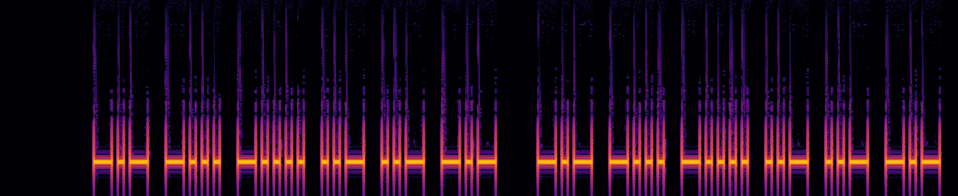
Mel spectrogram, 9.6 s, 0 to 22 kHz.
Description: Morse code, heard as a keyed tone, about 20 wpm, 700 Hz. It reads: KB6UUK KB6UUK
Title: USA Call Signs Repeated 3x 20wpm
